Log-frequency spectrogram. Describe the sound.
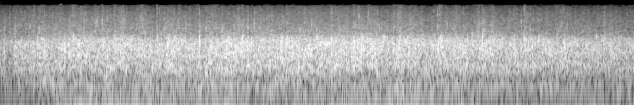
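Dense, sustained applause from a talk-show audience welcoming a pool trick-shot artist as a guest, even and unbroken clapping that continues throughout without a break.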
